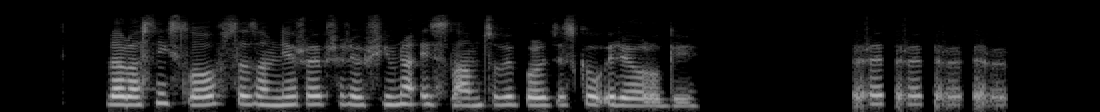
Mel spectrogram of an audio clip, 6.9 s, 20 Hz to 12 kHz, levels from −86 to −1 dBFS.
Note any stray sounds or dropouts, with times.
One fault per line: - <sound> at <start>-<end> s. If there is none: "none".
- laugh at 5.3-6.3 s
